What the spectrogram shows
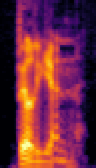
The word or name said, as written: billion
